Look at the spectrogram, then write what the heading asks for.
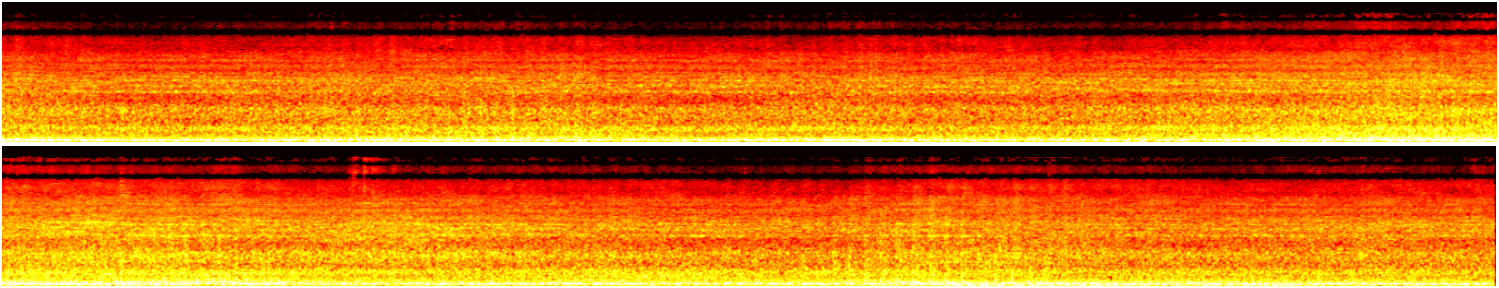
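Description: Loaded rock hopper cars of a freight train rolling past: a steady, loud, low rumble of steel wheels on rail.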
